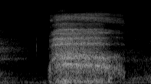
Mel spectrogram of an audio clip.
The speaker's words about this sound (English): That burp was brought to you by beer. Beer. Oh, that one stunk too.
